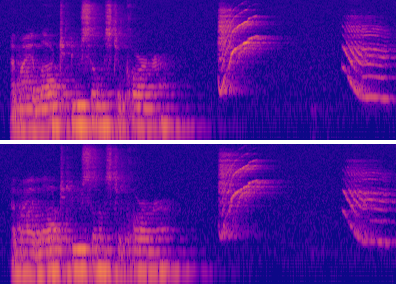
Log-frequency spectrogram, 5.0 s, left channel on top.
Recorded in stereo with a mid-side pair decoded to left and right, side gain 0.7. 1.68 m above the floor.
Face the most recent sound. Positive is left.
turn(degrees=65)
